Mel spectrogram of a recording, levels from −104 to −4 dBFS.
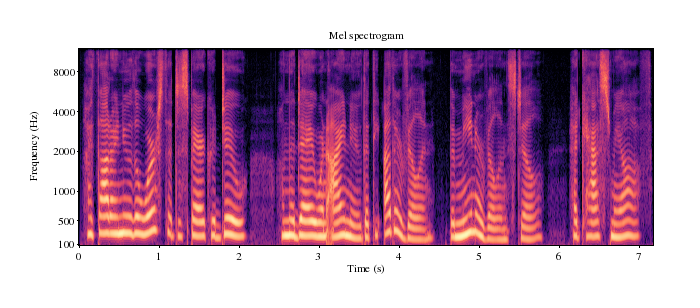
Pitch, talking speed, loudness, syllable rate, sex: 240 Hz, 235 wpm, -16 LUFS, 5.5 syllables/s, female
